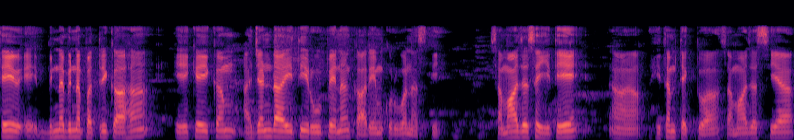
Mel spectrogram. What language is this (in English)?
Sanskrit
